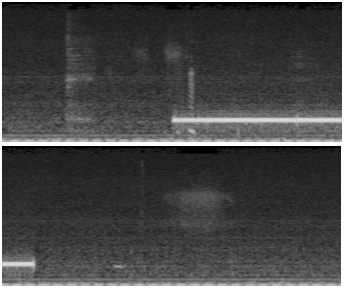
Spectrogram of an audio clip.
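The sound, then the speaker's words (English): A steady telephone dial tone sounds once for about two seconds, clear and fairly loud over a low background hum, then cuts off, as a phone call is being made to call someone back. No one speaks. “When we call him back, let's just not say anything.”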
